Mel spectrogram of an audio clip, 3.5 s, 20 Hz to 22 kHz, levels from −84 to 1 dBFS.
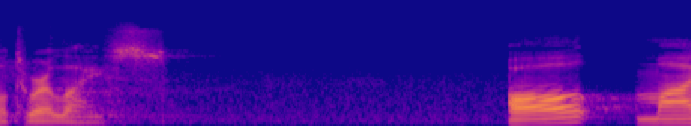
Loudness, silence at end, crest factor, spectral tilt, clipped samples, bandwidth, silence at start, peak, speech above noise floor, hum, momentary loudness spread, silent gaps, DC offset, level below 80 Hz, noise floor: -30 LUFS; 0 s; 20 dB; -5 dB/octave; under 0.1%; 10.5 kHz; 0 s; -12 dBFS; 38 dB; none; 16 LU; none; under 0.1%; -78 dBFS; -67 dBFS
